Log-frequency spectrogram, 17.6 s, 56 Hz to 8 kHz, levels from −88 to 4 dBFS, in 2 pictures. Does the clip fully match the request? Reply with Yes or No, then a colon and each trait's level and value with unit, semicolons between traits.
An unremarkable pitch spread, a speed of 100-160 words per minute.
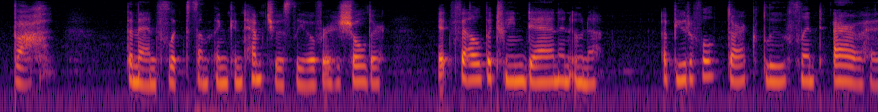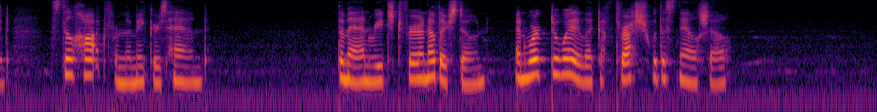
Yes: average, 3.0 semitones; average, 150 wpm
